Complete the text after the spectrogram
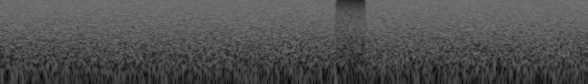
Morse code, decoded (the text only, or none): none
